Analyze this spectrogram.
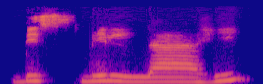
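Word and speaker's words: بسم الله: அப்ப பிஸ்மில்லாஹி இந்த இடத்துலயும் அதே போல இதுக்கு முன்னாடி நம்ம இஸ்தியாதால பார்த்தோம்ல அதே மாதிரிதான் தான் வருது.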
